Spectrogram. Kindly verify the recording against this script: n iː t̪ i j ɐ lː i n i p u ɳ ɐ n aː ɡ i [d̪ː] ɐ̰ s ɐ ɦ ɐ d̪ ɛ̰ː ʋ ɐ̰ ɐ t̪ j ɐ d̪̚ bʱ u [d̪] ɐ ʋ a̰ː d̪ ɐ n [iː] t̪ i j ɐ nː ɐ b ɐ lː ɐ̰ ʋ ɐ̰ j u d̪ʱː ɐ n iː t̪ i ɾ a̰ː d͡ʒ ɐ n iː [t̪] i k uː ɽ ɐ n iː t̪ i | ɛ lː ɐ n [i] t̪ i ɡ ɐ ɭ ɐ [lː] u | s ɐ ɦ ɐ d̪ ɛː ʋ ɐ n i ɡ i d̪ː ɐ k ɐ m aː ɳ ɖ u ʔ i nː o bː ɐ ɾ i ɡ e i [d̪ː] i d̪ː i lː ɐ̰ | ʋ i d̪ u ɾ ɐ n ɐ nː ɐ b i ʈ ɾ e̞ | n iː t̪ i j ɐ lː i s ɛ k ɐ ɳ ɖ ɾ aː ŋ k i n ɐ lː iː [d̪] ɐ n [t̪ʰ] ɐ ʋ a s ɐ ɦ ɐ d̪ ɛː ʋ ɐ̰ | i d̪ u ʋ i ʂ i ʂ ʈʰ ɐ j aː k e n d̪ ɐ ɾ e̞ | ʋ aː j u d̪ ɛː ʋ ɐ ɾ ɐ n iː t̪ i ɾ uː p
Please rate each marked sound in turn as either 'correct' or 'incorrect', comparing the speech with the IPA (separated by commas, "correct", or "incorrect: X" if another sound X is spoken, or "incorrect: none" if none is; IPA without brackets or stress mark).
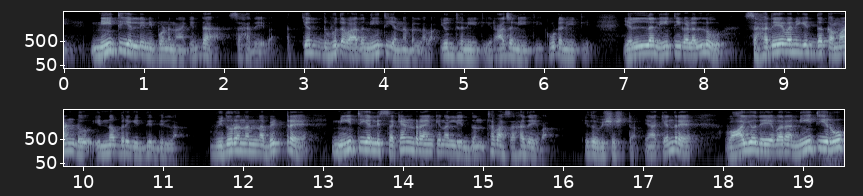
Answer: correct, incorrect: t̪, correct, correct, incorrect: iː, correct, correct, incorrect: d̪ː, correct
